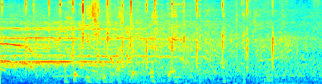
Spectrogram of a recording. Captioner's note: crowd cheering; crowd applauding; presenter chuckling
